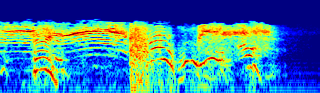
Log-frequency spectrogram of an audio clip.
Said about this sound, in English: That cat was mad. It was attacking.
